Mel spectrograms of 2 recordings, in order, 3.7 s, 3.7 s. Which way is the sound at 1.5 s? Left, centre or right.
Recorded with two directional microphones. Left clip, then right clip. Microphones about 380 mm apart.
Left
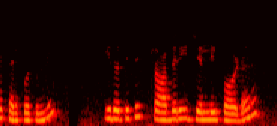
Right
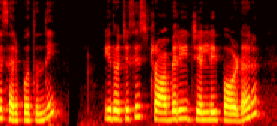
Centre.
